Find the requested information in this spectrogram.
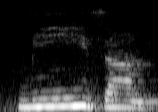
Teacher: ज़ाय के ऊपर आपने सीटी की आवाज़ लेकर आनी है।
